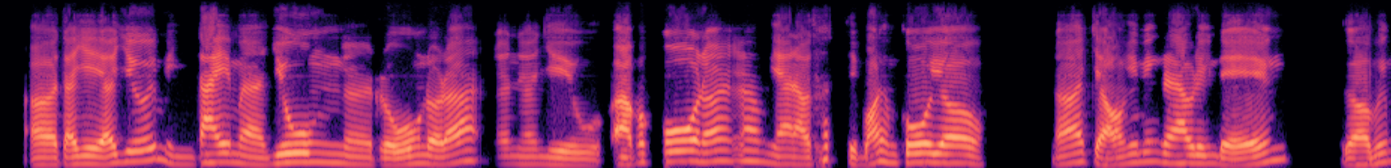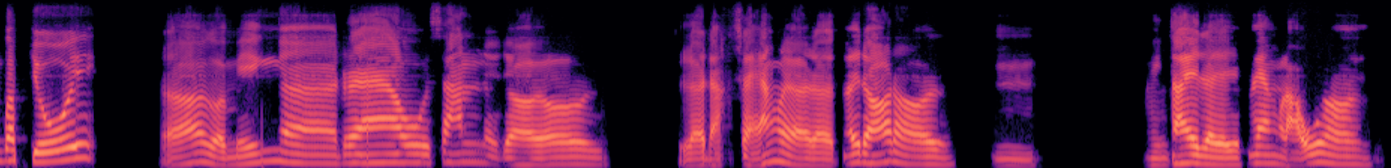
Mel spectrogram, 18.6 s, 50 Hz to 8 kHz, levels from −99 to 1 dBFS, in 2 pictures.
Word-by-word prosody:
Ờ, 120 +1 +2
tại 125 +1 +2
vì 135 -1 +2
ở 130 - +6
dưới 175 +6 0
miền 130 - -10
Tây 155 +1 +5
mà 130 -5 +1
vuông, 160 +1 +2
ờ, 130 -3 -3
ruộng 120 +5 +2
đồ 130 -2 +4
đó, 180 +6 +3
nên 135 0 -9
nên 130 0 -7
nhiều 115 -3 -2
ờ, 125 -1 +5
có 160 - -1
cua 175 +2 +4
nữa 170 - +3
nhá, 185 - -4
nó 185 - -1
hông 175 -3 -5
nhà 135 -2 +1
nào 125 -1 +2
thích 215 - -7
thì - - -2
bỏ - - +1
thêm 160 -4 -3
cua 160 +1 +5
vô. 150 -4 +4 0.4
Đó, 160 +3 +1
chọn 165 - +2
cái 155 - -4
miếng 175 0 -6
rau 145 0 +4
điên 145 -1 -2
điển, 120 +8 +3 0.5
rồi 120 0 +2
miếng 155 +5 -4
bắp 190 0 -1
chuối, 200 +8 -1 0.4
đó, 145 +6 -3
rồi 140 - -2
miếng, 140 +7 -6
a, 145 -3 -2
rau 155 0 0
xanh 160 +2 -6
rồi 140 - -12
trời 120 -2 -2
ơi 125 +1 -2 0.6
là - - -5
đặc - - -6
sản - - -3
là 115 - 0
là 110 -1 -2
tới 150 +4 -2
đó 145 +1 +2
thôi. 130 -5 -2 0.3
Ừm. 105 -1 -17 0.8
Miền 115 0 -13
Tây 145 +1 +3
là 130 -2 +2
về 120 0 0
phải 150 - -1
ăn 145 -1 -4
lẩu 165 - 0
thôi. 130 -3 -4
145 Hz, 220 wpm, -24 LUFS, 125-160 Hz, 0.8 s, ở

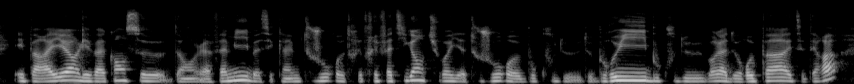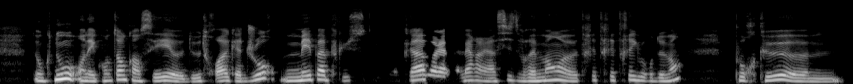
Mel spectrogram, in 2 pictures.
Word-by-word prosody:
et 155 - -4
par 145 -3 -2
ailleurs, 180 +7 +3
les 150 - +1
vacances, 170 +5 -2
heu, 150 -1 -2
dans 135 0 -5
la 125 - -5
famille, 170 +9 +1
ben 145 -5 -5
c'est - - -14
quand 135 - -9
même 140 +1 -5
toujours 160 0 -6
très, 145 - -14
très 150 - -7
fatiguant 170 +6 -2
tu 160 - -13
vois? 155 -1 -2
Il - - -5
y - - -4
a - - -6
toujours 155 -3 -4
beaucoup 140 +2 -14
de 65 - -12
de - - -14
bruit, 180 +5 +4
beaucoup 155 -1 -7
de 145 0 -6
voilà, 150 0 -1
de 135 - -7
repas 165 +5 0
et 155 - -5
cetera. 140 +1 -3 0.5
Donc 160 +2 -1
nous, 245 +1 +11
on - - +3
est 150 -2 +2
content 170 +7 +1
quand 175 -5 0
c'est 165 +3 +1
heu 145 -4 +3
2-3-4 150 +2 -1
jours, 265 +8 +2
mais 180 +5 +3
pas 220 0 +5
plus. 175 -1 -12 0.3
Donc 295 - -24
là, 215 +3 +6
voilà 205 -3 +4 0.2
ma 185 - 0
mère, 185 -1 -3
elle 150 - -2
insiste 155 +4 -6
vraiment, 170 +6 +3
heu, 145 - -3
très, 195 +6 -12
très, 185 - -8
très 205 - -3
lourdement 170 - -2 0.5
pour 175 -3 -5
que, 180 - -2 0.4
hem, 135 -1 -5
160 Hz, 220 wpm, -22 LUFS, 145-180 Hz, 0.5 s, nous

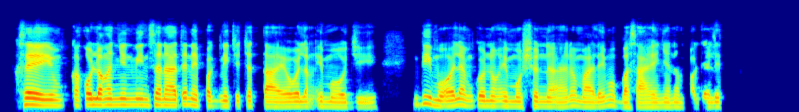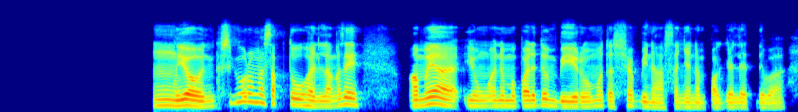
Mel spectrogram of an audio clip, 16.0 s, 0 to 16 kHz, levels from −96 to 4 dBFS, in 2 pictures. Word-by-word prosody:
Kasi 165 -4 +7
yung 145 - -6
kakulangan 165 +1 +3
yun 165 -1 0
minsan 160 0 +1
natin, 160 +2 +3
eh, - - -9
pag 140 -1 -1
nag-cha-chat 135 0 -5
tayo 120 -1 +2
walang 125 0 -1
emoji. 115 -2 -4 0.4
Hindi 195 -1 0
mo 135 -1 +2
alam 155 -2 0
kung 140 -1 +2
anong 135 -1 -2
emosyon 125 0 -2
na - - 0
ano 145 - -3
malay 120 0 -1
mo 150 - -4
basahin 115 0 -1
niya - - -5
ng 115 -1 -8
pagalit. 120 +1 -5 2.3
Hmm, 150 0 -1
yun, 140 -3 +5
siguro 235 - -3
mas 225 -3 -2
saktuhan 160 -8 0
lang. 130 0 -1
Kasi 170 0 +1 0.5
mamaya 160 +3 +5
yung 140 -1 -4
ano 145 +1 -1
mo 140 -1 -4
pala 145 0 +3
dun, 155 -3 -3
biro 125 -1 0
mo 145 - -5
tapos 125 -4 -5
siya 150 - -2
binasa 120 -2 -5
niya 115 0 -5
ng 115 - -6
pagalit 115 +1 -5
'di 110 -1 -7
ba. 110 - -6
135 Hz, 185 wpm, -24 LUFS, 120-155 Hz, 2.3 s, Kasi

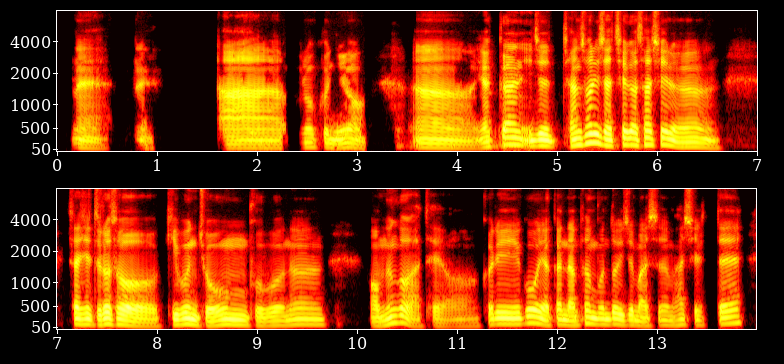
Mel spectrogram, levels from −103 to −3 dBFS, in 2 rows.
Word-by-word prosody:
네. 75 - -2
네. - - -18 1.2
아 80 0 +2 0.2
그렇군요. 90 -3 -4 0.5
어 85 -4 0
약간 140 +8 +2
이제 120 -1 +3
잔소리 160 +9 +4
자체가 135 0 +4
사실은 100 - +1 0.5
사실 115 -1 +2
들어서 105 -10 +3
기분 110 0 +2
좋은 105 +3 0
부분은 100 +6 -5 0.4
없는 90 +10 -2
것 150 - +1
같아요. 70 0 -10
그리고 120 +3 +1
약간 110 -1 -1
남편분도 115 +4 -1
이제 105 0 -2
말씀하실 95 +3 -5
때 135 +3 -1
105 Hz, 235 characters per minute, -22 LUFS, 85-120 Hz, 1.2 s, 잔소리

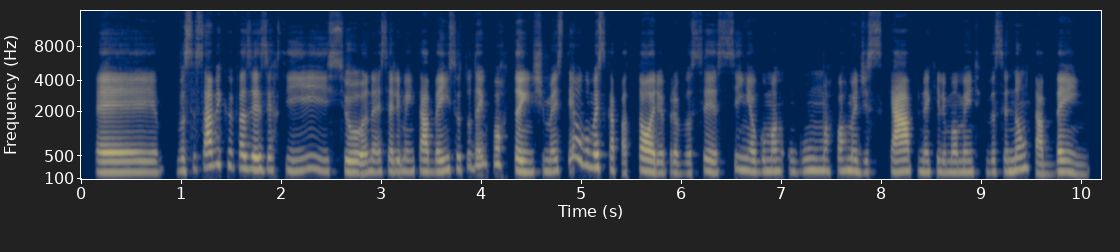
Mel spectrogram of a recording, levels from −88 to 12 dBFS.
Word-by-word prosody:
eh, 195 0 +5 0.2
você 215 +2 -7
sabe 285 +5 +4
que 300 -2 -11
fazer 255 -3 +3
exercício, 215 -4 -1
né, 200 0 -4
se 205 - -12
alimentar 205 0 0
bem 200 +1 +1
isso 235 0 -7
tudo 280 +3 -9
é - - +3
importante 215 - +1
mas 205 +1 -3
tem - - -6
alguma 305 -10 0
escapatória 225 -6 +2
para 185 0 -5
você 180 +3 -5
assim 205 +4 -8
alguma 210 +1 -4
alguma 215 +2 -6
forma 215 0 -3
de 195 0 -10
escape 205 +1 +5
naquele 195 0 -6
momento 195 +1 -5
que 195 - -22
você 200 +1 -9
não 225 +4 -1
está 180 -10 -2
bem? 170 -1 -1
205 Hz, 195 wpm, -25 LUFS, 195-225 Hz, 0.2 s, eh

